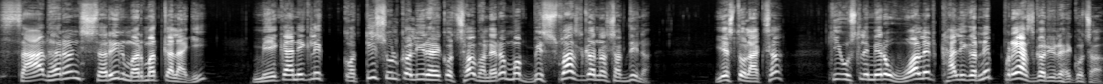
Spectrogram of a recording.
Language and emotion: Nepali, angry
